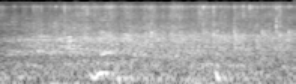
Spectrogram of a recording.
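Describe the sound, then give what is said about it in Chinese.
Audience applause fills a comedy stage show in Beijing, a steady wash of clapping that runs the whole time, with a voice faintly heard above it. “几位几位，别瞎给鼓掌，哪儿您就鼓掌来了？”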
